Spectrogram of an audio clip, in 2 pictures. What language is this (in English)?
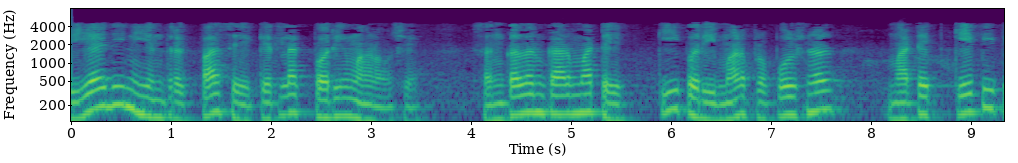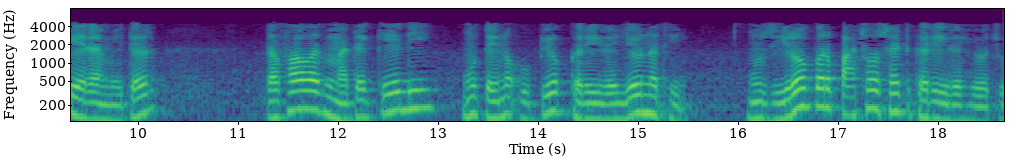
Gujarati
